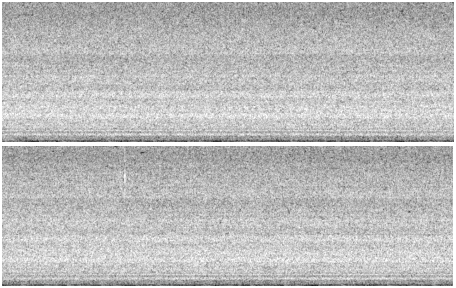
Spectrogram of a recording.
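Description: Cooling fans of rack-mounted servers running with a steady whir, a few faint steady tones audible in it.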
